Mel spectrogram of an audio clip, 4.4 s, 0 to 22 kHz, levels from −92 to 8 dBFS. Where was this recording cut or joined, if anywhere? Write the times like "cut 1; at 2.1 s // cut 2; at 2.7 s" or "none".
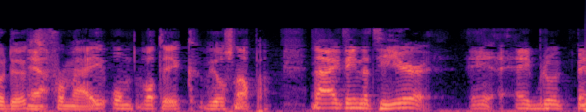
cut 1; at 1.0 s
